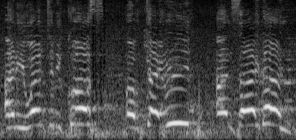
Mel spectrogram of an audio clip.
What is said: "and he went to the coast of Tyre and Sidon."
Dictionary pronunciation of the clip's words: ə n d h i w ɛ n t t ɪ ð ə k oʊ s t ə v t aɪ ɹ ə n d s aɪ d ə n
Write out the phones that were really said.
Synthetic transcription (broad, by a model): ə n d h i w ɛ n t t ɪ ð ə k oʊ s ə v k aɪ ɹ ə n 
